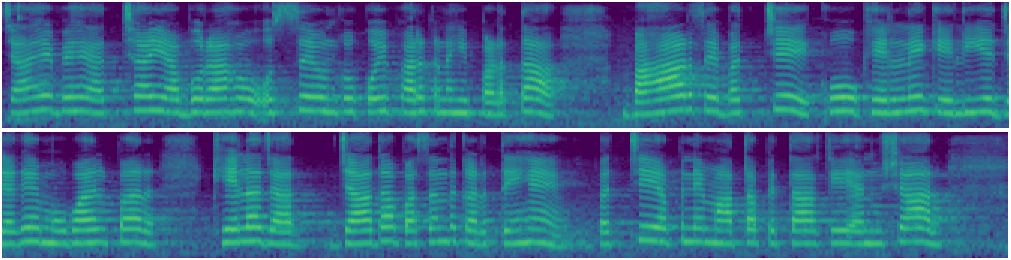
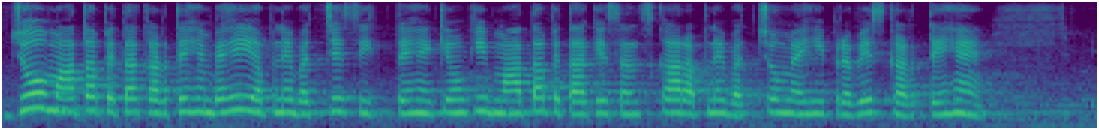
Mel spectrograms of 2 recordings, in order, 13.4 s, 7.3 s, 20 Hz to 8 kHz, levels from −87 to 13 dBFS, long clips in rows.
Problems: none marked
